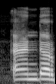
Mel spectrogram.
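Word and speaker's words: enter: ई एन टी तो इसे इंटर नहीं पढ़ना है क्या पढ़ना है एंटर पढ़ना है क्या पढ़ना है जी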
